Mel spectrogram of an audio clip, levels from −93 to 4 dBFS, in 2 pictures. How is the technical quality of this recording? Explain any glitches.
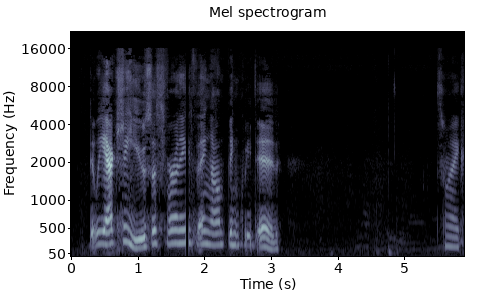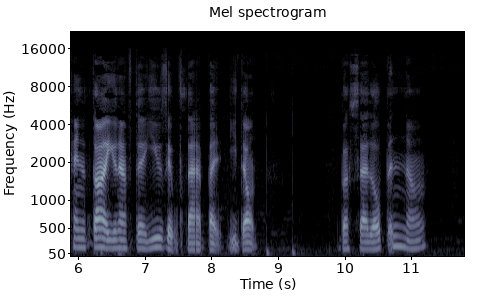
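The recording has two dropouts caused by a gap between stream segments. Segment timestamps left small holes about 6 s apart, which the player filled with silence: hard-edged breaks at 1.72–1.77 s (about 47 ms) and 7.76 s (about 15 ms). No audio is lost.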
